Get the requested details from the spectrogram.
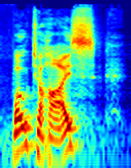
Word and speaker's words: Waterhouse: the British pronunciation of Lawrence Waterhouse's surname is written out as W-O-E space T-O space H-I-C-E, Wotahice.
